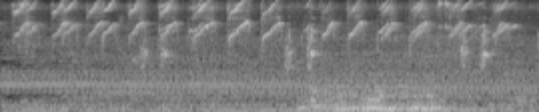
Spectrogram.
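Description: Munia (emprit) nestlings chirping: a rapid, unbroken run of short, high, rising chirps, several a second.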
